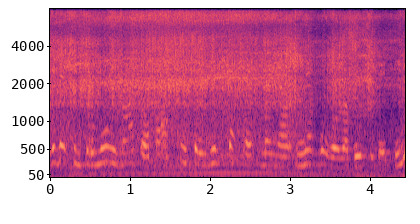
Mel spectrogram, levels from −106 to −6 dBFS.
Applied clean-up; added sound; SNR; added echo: none; Domestic sounds, home sounds; -4 dB; reverberation time 1.1 s.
